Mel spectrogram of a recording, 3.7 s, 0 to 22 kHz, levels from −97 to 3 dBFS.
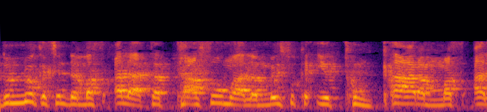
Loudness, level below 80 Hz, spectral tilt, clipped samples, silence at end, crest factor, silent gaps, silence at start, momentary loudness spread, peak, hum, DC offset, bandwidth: -21 LUFS; -62 dBFS; -6.5 dB/octave; under 0.1%; 0 s; 14 dB; none; 0 s; 5 LU; -6 dBFS; none; under 0.1%; 5.8 kHz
